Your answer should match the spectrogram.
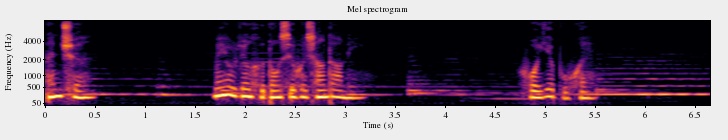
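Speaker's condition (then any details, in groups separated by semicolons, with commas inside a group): No condition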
